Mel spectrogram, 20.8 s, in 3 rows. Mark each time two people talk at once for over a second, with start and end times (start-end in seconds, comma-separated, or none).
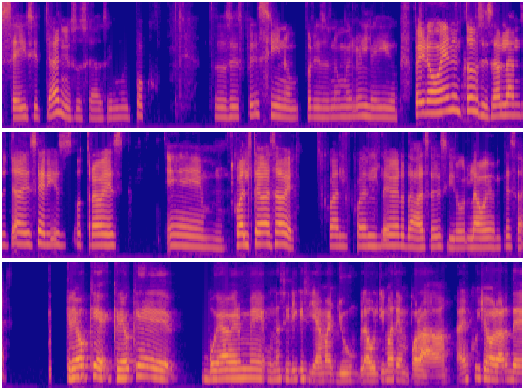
none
